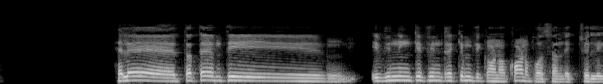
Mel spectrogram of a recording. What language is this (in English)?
Odia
